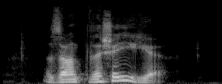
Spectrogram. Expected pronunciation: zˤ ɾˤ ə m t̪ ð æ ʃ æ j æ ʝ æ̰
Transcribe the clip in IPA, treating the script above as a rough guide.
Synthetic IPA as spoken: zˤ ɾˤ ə n t̪ ð æ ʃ æ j i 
